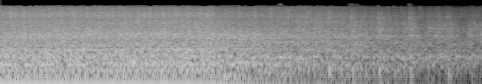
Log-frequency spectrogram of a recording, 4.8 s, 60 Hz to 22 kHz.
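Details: 1974 International 354 gas tractor running after installing an aftermarket generic starter solenoid to fix a no-crank click: deep, even engine rumble with steady beat, no miss or knock; running normally.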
